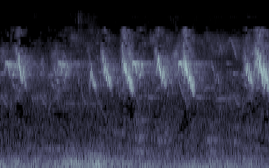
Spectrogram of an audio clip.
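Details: Sparrow song from house sparrows, a run of bright high chirps slurring downward, several in quick pairs, with a faint steady hum underneath.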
